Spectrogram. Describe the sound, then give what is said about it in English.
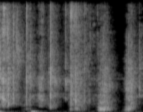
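Crisp, brittle crunching of rice snacks being chewed, a run of several dry crackly bites with short pauses between them, no voices. “You know what you're getting enraged about when you keep hearing us crunching.”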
